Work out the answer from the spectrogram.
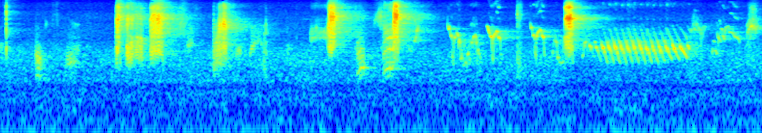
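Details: Talking, chattering budgerigar: loud sharp chirps and squawks in bursts, ending in a raspy, buzzy warble with stacked tones.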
